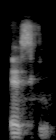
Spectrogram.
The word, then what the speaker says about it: ASCII: the original characters uh ascii sk is a code used by most computers for encoding is known as ascii american standard code for information interchange pronounce it sq ascii can understand uppercase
